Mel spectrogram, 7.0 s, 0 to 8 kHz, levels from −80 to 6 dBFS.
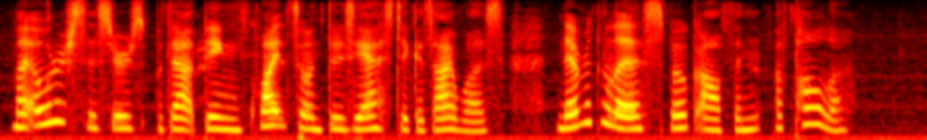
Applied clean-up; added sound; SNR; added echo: none; none; none; none.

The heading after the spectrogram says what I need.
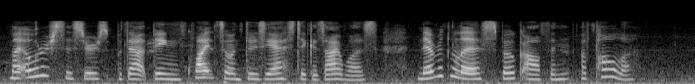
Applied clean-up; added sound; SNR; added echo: none; Subway, metro, underground; 15 dB; none.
